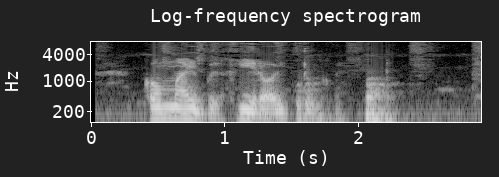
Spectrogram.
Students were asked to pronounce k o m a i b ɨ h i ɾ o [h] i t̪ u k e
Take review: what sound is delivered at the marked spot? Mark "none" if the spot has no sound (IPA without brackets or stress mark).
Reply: none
